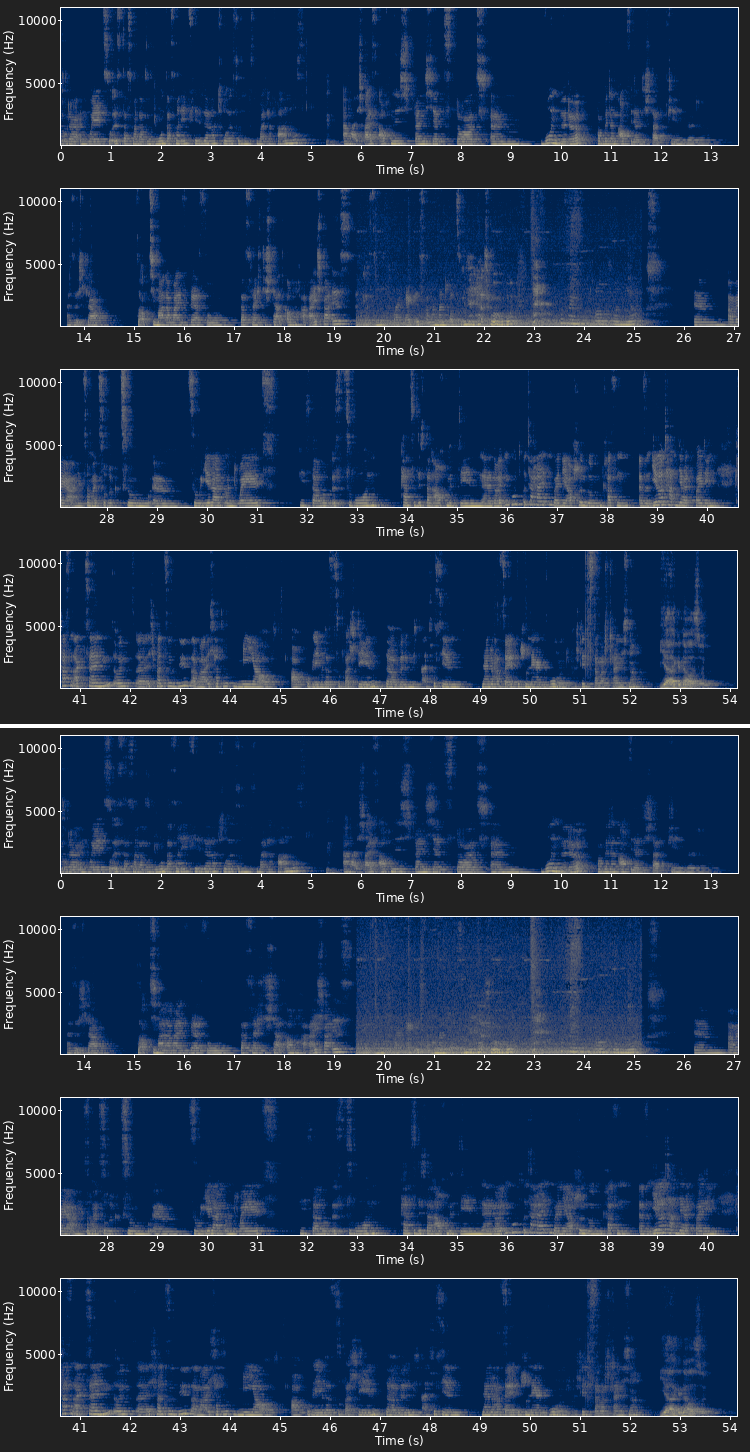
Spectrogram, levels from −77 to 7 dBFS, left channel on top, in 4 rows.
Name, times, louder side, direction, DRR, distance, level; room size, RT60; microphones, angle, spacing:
voice 1, 0.0-4.8 5.6-9.2 9.6-10.4 10.7-13.0 13.7-14.4 15.1-16.8 17.1-22.7 23.0-25.6 26.2-31.3 31.9-33.4 33.9-44.8 45.2-48.6 49.0-52.2, left 1 dB, 75° left, 2 dB, 2.3 m, -31 dB
voice 2, 13.9-14.2 19.6-19.8 23.0-23.1 47.3-47.5 52.6-53.5, left 1 dB, 50° left, 5 dB, 3.9 m, -31 dB
sound 1, 19.4-25.2, right 2 dB, 35° right, 1.3 m, -35 dB
24.0 x 12.0 x 3.8 m, 0.79 s
head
